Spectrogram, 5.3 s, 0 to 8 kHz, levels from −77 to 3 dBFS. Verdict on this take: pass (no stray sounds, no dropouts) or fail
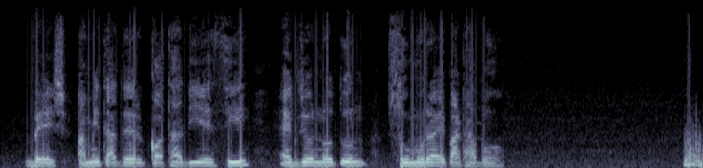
pass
